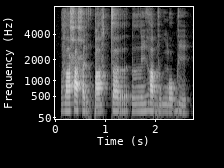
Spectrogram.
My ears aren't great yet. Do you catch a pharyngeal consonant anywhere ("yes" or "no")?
yes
